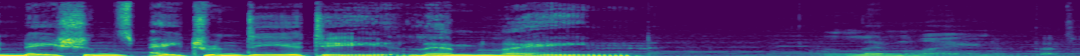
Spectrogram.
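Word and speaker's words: Llymlaen: Lim Lane, that's how you pronounce it.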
